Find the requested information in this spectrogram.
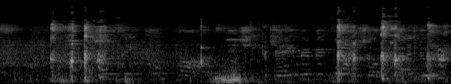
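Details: Fake coughing, an imitated cough.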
